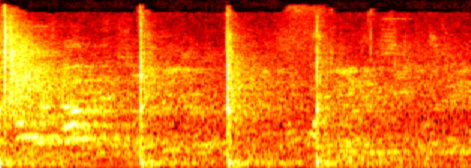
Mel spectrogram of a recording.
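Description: A basketball bounces on a hard court floor.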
